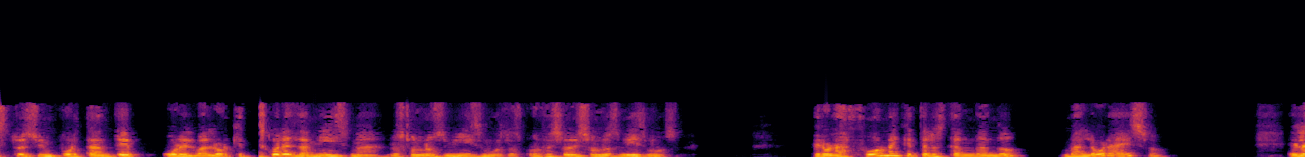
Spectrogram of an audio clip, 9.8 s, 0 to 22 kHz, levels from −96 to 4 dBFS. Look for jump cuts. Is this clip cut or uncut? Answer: cut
